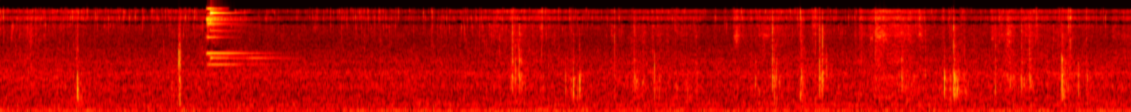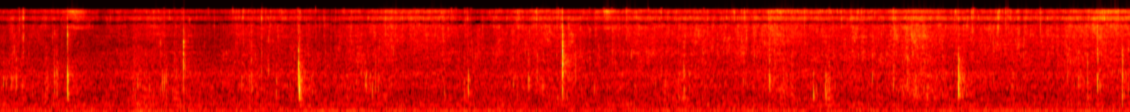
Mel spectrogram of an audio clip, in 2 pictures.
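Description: Mutton trotters frying in oil and red chili masala in a non-stick pan, sizzling steadily, with scattered sharp clicks and pops from the spatula and the spitting oil. A low steady hum runs underneath.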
